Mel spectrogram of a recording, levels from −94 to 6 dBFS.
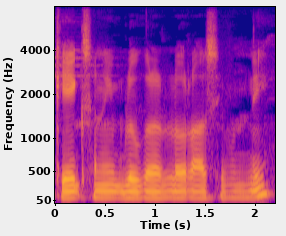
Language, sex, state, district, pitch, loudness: Telugu, male, Telangana, Hyderabad, 95 Hz, -19 LUFS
